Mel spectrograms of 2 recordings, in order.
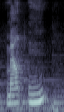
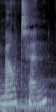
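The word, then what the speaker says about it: mountain: And Americans like to pronounce T differently like moun-n instead of moun-tain, in-ter-net instead of in-ter-net.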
